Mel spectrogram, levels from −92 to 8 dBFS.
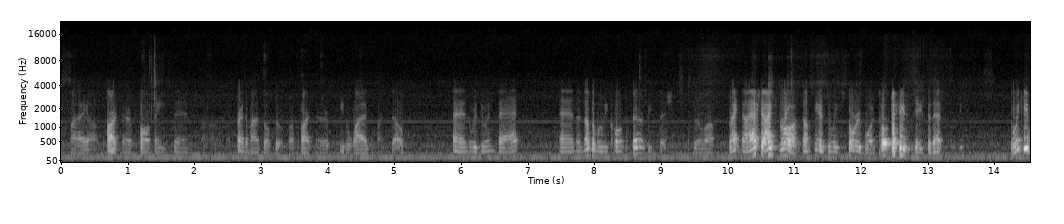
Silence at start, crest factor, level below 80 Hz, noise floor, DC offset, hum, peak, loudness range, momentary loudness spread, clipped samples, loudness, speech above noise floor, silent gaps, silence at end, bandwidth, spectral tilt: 0.15 s; 24 dB; -68 dBFS; -50 dBFS; under 0.1%; none; -2 dBFS; 17 LU; 24 LU; under 0.1%; -26 LUFS; 25 dB; none; 0 s; 9.4 kHz; -7.5 dB/octave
